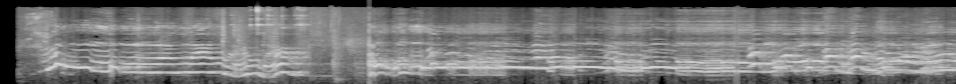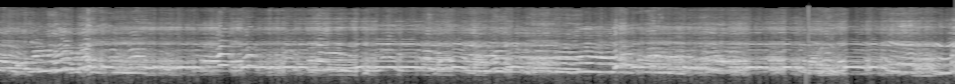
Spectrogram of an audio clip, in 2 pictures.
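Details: Greyhound howling: several overlapping wavering, harmonic-rich howls at once, sustained almost without a break, with a brief dip in sound early on and scattered clicks.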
